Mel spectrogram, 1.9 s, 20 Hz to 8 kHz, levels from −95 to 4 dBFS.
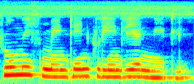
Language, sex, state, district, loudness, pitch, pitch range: English, female, Karnataka, Bangalore, -14 LUFS, 205 Hz, 195-215 Hz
